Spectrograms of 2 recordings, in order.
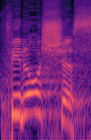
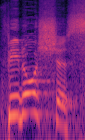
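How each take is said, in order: The two takes are said the same way.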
